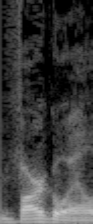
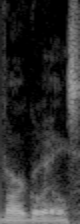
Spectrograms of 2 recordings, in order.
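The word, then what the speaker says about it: vargouille: out yeah uh well I always pronounced it vargoyle there's like gargoyles and vargoyle vargoyle oh that's better yeah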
